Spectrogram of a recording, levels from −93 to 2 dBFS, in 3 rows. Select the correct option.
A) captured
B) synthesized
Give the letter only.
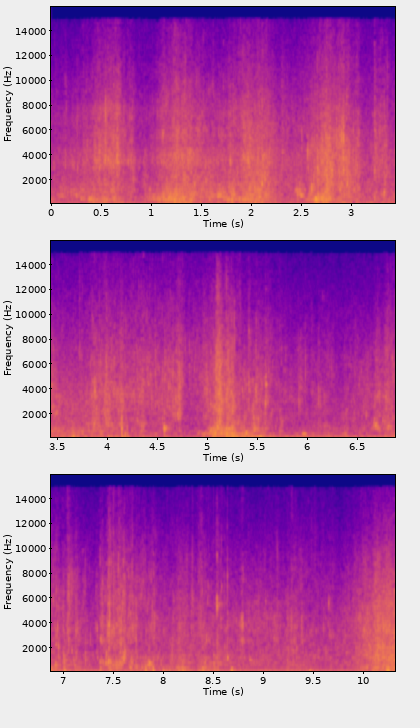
A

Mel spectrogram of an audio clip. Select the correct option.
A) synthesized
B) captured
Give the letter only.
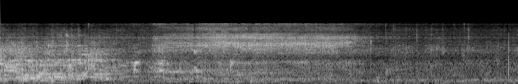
A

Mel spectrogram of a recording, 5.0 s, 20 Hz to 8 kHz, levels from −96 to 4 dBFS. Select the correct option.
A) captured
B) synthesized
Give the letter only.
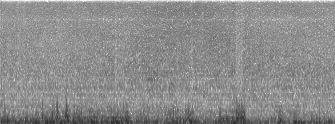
B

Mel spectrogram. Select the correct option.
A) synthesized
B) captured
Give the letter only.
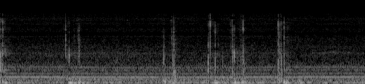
A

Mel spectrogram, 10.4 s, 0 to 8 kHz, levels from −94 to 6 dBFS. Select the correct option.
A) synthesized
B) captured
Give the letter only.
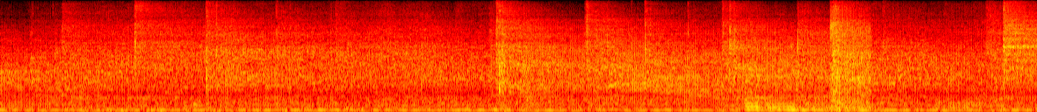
A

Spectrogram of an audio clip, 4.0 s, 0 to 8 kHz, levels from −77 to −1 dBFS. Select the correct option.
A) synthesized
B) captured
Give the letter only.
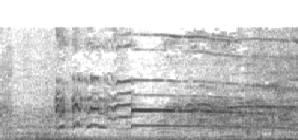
B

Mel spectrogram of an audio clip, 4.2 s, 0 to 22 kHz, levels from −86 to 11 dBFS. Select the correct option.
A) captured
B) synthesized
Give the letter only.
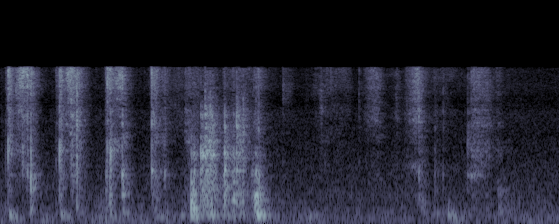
A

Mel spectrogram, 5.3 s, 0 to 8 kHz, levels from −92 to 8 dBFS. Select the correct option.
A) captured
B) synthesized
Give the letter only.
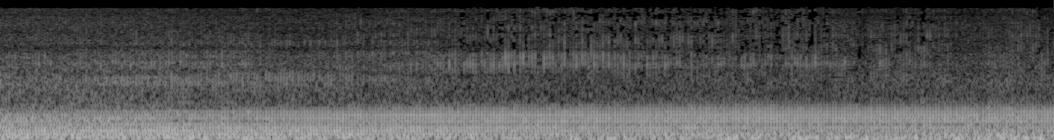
A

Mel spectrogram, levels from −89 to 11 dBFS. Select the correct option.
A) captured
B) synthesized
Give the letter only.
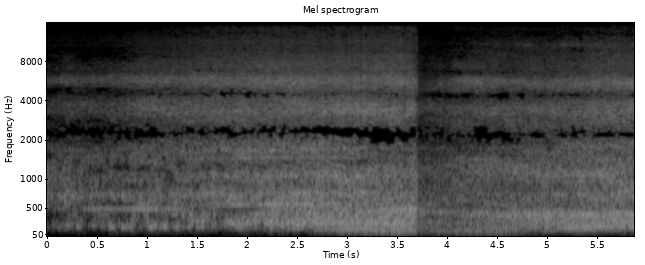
A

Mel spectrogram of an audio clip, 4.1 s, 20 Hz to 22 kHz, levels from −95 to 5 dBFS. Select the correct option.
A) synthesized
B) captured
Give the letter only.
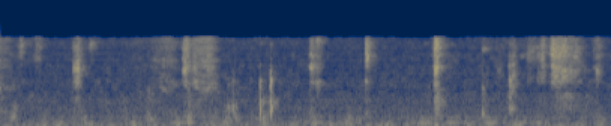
A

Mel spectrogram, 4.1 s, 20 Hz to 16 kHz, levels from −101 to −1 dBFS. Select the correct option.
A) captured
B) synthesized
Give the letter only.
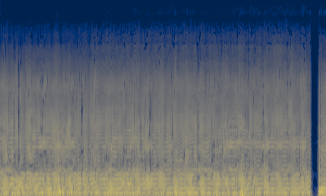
B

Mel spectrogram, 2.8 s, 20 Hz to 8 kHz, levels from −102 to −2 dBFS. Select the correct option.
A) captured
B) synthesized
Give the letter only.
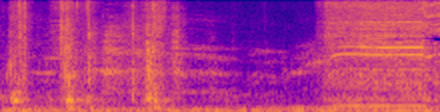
A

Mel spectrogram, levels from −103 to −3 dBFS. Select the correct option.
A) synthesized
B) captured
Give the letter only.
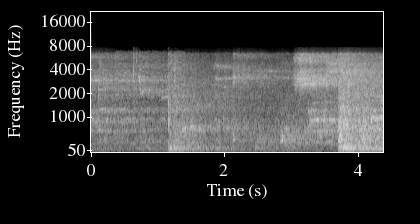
B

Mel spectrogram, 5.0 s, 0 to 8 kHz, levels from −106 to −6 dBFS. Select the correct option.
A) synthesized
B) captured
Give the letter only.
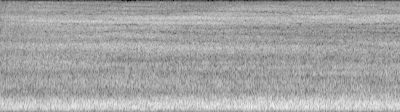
A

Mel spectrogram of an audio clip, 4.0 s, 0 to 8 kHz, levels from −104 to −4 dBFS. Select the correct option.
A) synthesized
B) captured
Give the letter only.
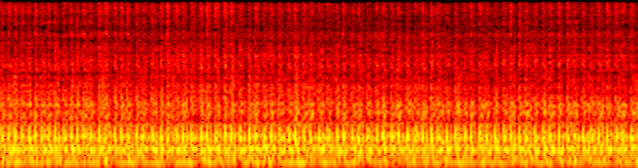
A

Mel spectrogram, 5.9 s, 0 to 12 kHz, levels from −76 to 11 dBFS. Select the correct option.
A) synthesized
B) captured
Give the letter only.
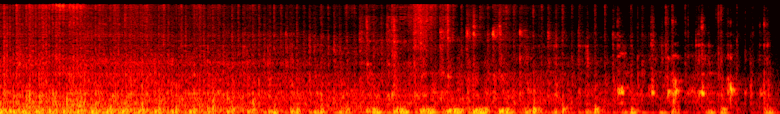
A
